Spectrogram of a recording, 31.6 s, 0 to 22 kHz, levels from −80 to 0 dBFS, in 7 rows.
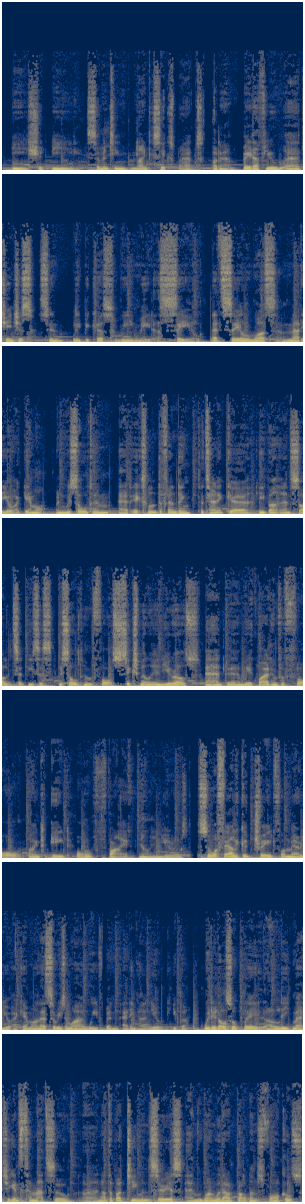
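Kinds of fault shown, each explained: Repeated stalls (stutter): late packets emptied the buffer near 18.1–19.7 s and 20.1–21.0 s, so the last sound was held, up to 123 ms, showing as smeared frozen spectrogram bands.
Jitter buffer speed-up: from 24.06 to 26.33 s the receiver trimmed about 200 ms, running 7% faster at unchanged pitch; events crowd together while harmonic spacing stays fixed.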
